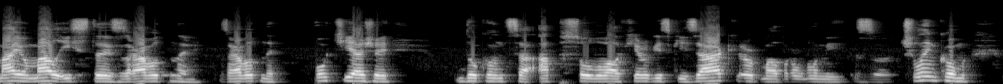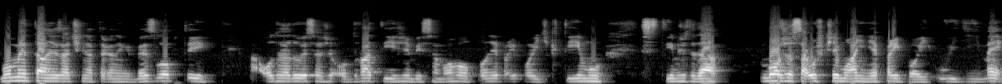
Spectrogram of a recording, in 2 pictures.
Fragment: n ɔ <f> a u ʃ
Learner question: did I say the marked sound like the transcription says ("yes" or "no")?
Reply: no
